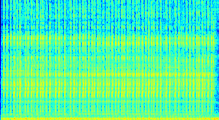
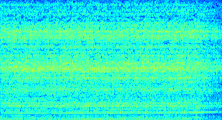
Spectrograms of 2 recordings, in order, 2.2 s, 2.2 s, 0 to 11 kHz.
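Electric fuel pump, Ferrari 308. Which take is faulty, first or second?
first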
